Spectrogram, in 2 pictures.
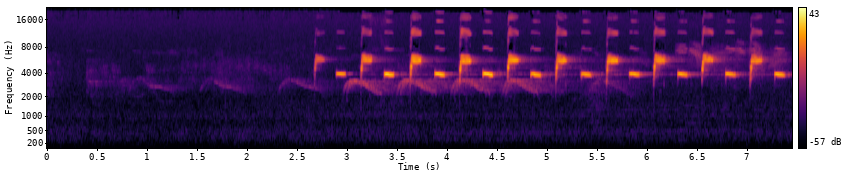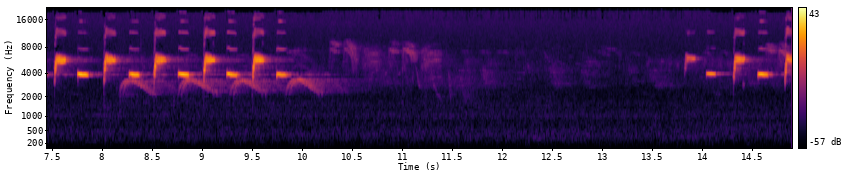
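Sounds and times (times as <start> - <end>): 
Great tit Parus major calls: 2.7 - 9.9, 13.8 - 14.9.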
